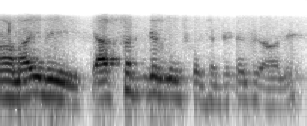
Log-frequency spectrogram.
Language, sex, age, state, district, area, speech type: Telugu, male, 18-30, Telangana, Jangaon, rural, conversation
